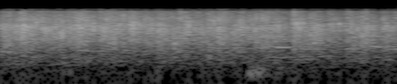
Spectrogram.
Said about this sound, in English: Let's clap our hands to him and give him praise right now.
